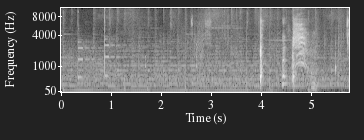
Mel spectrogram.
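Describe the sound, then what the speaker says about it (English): A single person coughs a few times in a quick cluster near the end, close and fairly loud over a quiet background of soft video game sounds. "sorry, I had to cough."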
